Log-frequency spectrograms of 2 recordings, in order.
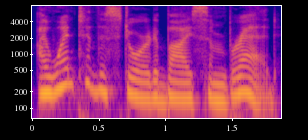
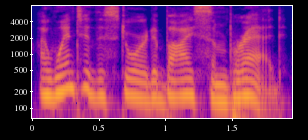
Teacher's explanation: The function words, I went to, the to, some, are spoken very quickly and quietly. The content words store, buy, and bread are louder, longer, and clearer.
